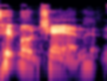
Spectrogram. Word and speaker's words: Hitmonchan: You said it wrong. It's Hitmonchan. – Not Champ.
